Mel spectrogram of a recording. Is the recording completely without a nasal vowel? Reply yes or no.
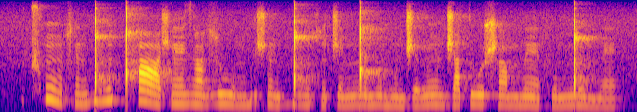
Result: no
